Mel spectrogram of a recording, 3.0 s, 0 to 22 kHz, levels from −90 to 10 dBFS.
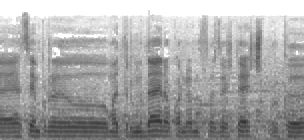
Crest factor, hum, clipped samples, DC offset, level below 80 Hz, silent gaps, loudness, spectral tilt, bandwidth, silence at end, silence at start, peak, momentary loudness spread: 16 dB; none; under 0.1%; under 0.1%; -38 dBFS; none; -17 LUFS; -4.5 dB/octave; 14 kHz; 0 s; 0 s; 0 dBFS; 6 LU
